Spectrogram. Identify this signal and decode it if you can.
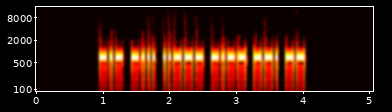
Morse code, heard as a keyed tone, about 30 wpm, 700 Hz. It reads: KB2YGM
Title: USA Call Signs - 6 Characters - 30wpm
